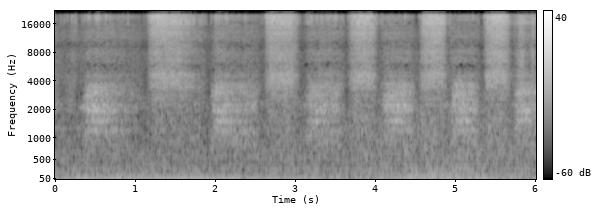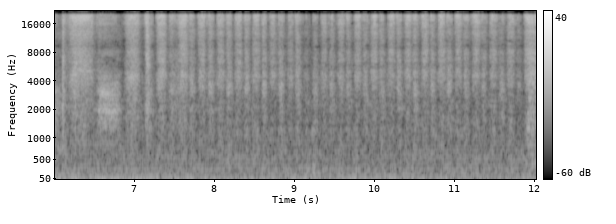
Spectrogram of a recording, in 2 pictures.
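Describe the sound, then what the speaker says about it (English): Rapid fire breathing exercise: fast, forceful breaths in and out, close and steady, with a rhythm that quickens partway through into quick sharp puffs. "you're going to speed up the pace and have you breathing in and out more"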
